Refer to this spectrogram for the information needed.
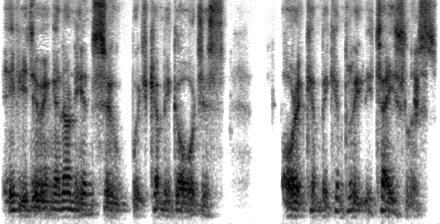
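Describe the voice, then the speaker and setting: A man with a husky, gravelly voice co-hosting a talk show, giving opinions and advice in emphatic, deliberate phrases. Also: mid-range voice, big pitch swings, mellow. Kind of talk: opinionated casual discussion.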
